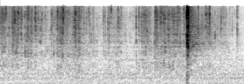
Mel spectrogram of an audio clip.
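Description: Clear plastic accessory bags crinkling as they are handled, with one sharp click near the end.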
